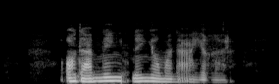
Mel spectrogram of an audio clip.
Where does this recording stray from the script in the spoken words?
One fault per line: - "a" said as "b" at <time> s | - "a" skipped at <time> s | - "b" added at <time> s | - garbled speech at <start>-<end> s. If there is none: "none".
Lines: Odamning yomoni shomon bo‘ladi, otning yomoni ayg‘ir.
- "yomoni shomon bo‘ladi" skipped at 1.2 s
